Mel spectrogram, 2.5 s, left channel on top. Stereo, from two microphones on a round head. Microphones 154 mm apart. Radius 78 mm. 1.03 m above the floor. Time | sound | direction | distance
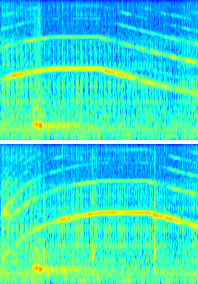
0.4 | a whoosh | 40° left (ahead or behind) | 0.7 m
